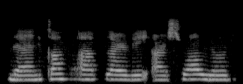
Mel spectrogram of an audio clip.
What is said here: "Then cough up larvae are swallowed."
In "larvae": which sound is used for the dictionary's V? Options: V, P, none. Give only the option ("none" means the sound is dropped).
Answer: none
